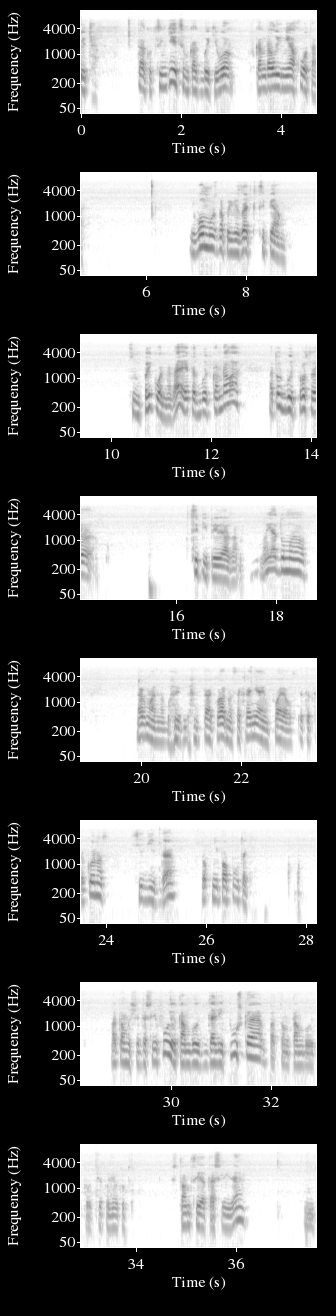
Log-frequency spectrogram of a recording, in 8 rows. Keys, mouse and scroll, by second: 22.1-26.5 drag, 29.1 middle click, 31.1-33.3 middle drag, 34.0-36.9 middle drag.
